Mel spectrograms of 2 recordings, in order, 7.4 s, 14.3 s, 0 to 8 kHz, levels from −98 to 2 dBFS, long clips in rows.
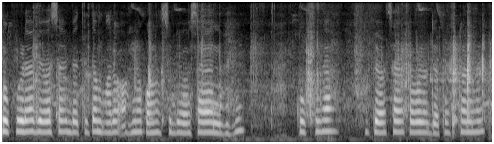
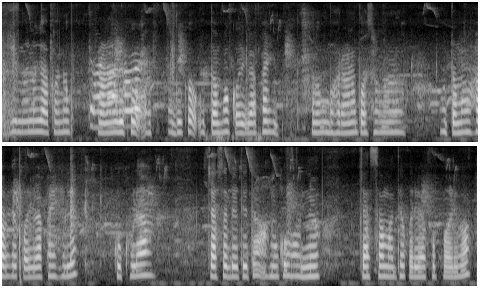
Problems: constant background noise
